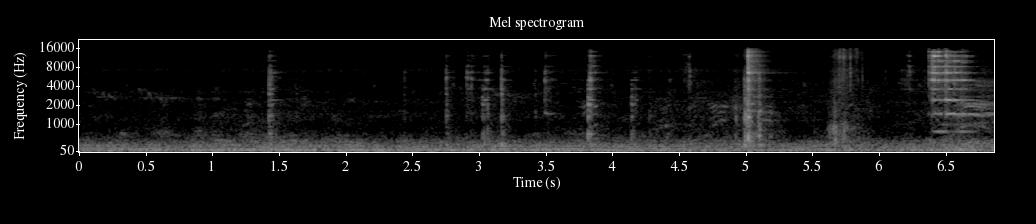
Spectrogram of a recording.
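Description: Light clicks and knocks of folding camp-furniture metal poles being handled in a mesh stuff sack, with a sharp click about five seconds in and a ringing metallic clink near the end.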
